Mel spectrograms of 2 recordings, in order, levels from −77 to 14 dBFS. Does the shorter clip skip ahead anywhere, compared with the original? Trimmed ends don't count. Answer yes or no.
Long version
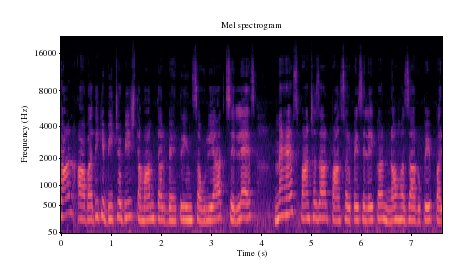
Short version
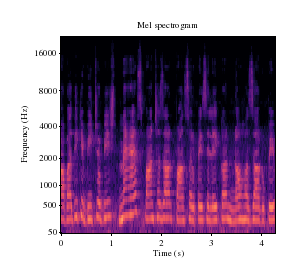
yes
